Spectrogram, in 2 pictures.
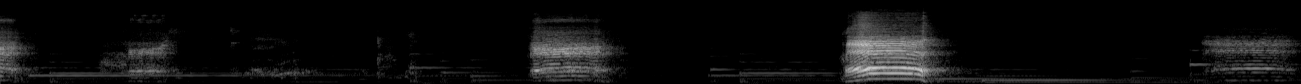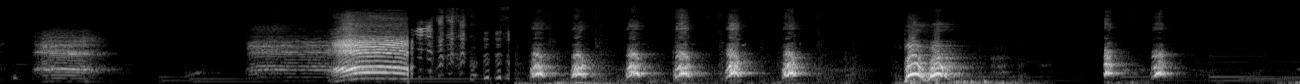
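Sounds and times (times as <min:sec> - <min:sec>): goat bleating: 0:05.3 - 0:06.2, 0:08.4 - 0:09.5, 0:12.0 - 0:14.2, 0:15.5 - 0:18.2
dog barking: 0:18.2 - 0:21.2, 0:22.0 - 0:23.2, 0:24.0 - 0:24.9.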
